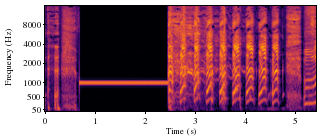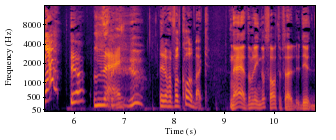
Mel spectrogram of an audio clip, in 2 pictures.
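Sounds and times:
laughter: 0:00.0 - 0:00.4, 0:02.5 - 0:04.8
speech: 0:00.2 - 0:00.7, 0:06.6 - 0:10.8
censor beep: 0:00.7 - 0:02.5.

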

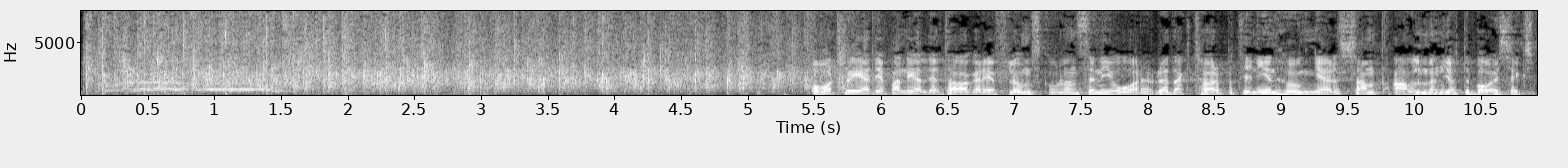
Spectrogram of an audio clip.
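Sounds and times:
audience applause: 0:00.0 - 0:06.0
speech: 0:05.5 - 0:10.9.

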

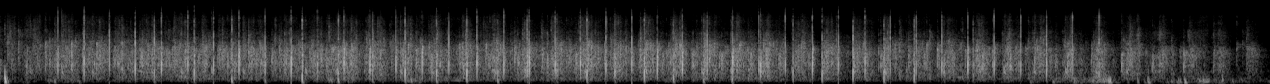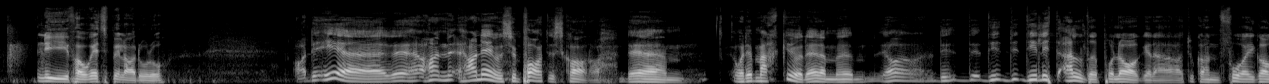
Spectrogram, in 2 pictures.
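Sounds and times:
applause: 0:00.0 - 0:13.4
speech: 0:13.1 - 0:14.4, 0:15.8 - 0:25.3.

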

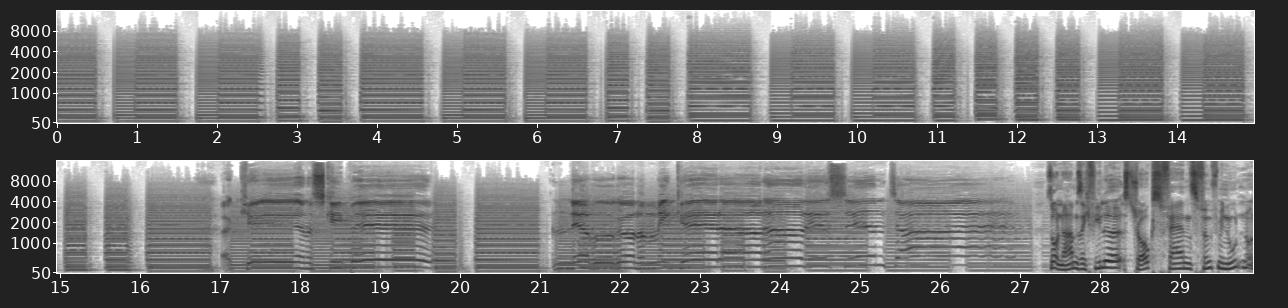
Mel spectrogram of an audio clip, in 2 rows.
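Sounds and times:
heavily distorted indie rock track: 0:00.0 - 0:28.2
speech: 0:27.4 - 0:29.9.

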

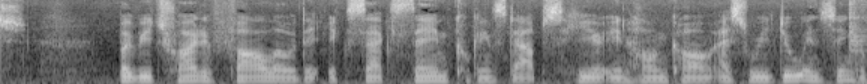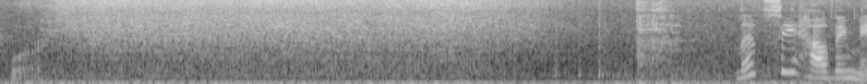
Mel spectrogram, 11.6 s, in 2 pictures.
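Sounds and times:
speech: 0:00.8 - 0:06.3, 0:10.7 - 0:11.5
garlic and pandan leaves frying in oil: 0:05.7 - 0:11.5.

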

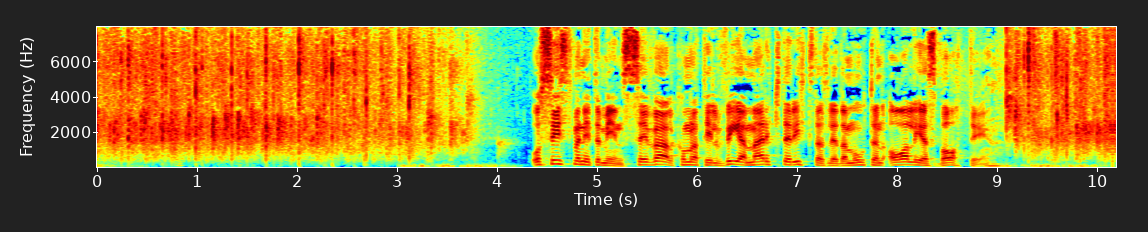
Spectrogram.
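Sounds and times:
crowd applauding: 0:00.0 - 0:04.2, 0:09.1 - 0:10.1
speech: 0:04.4 - 0:09.2.

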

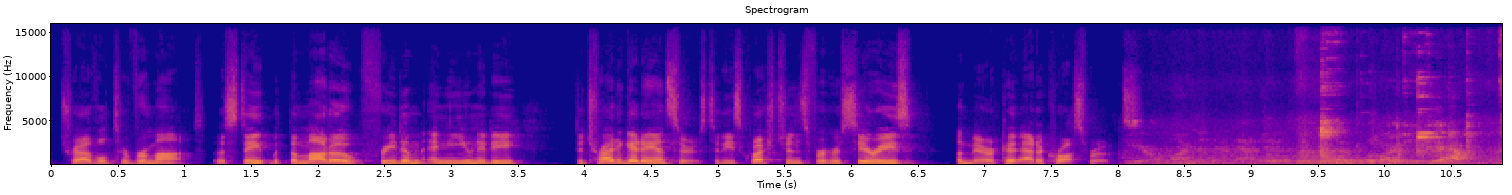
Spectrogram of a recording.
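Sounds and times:
speech: 0:00.2 - 0:08.6
diner customers chattering: 0:08.0 - 0:10.8
dishes and cutlery clattering at a busy diner in Chester, Vermont: 0:09.0 - 0:10.8.

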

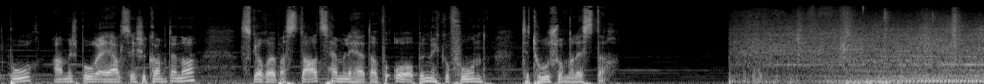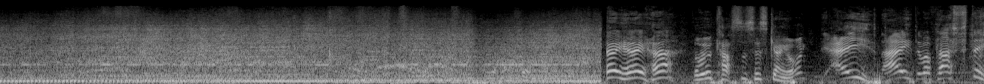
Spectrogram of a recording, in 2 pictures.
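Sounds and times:
speech: 0:00.2 - 0:06.2, 0:16.3 - 0:19.6
ride-on lawn mower tractor engine: 0:07.3 - 0:15.9.

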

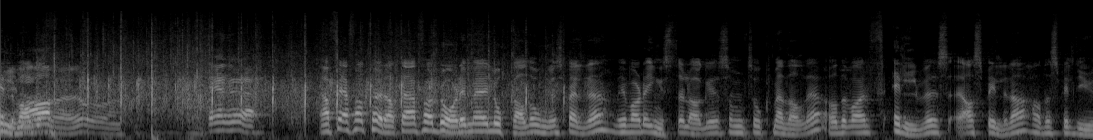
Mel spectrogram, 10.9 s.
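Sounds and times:
speech: 0:00.0 - 0:01.1, 0:02.1 - 0:10.9
audience applause: 0:00.0 - 0:06.0.

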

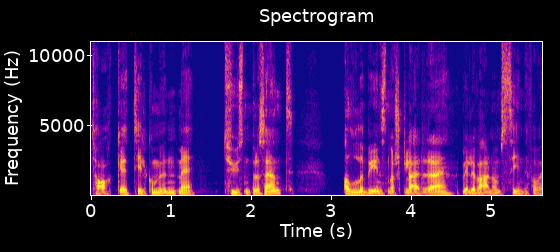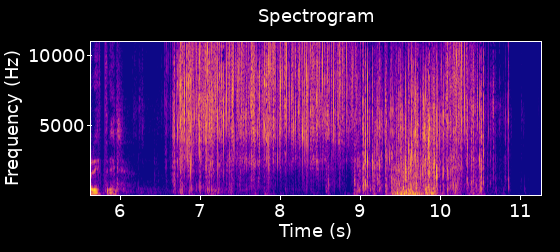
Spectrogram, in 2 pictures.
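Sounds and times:
speech: 0:00.0 - 0:06.1
hands rummaging through a bowl of wrapped candies, crinkling plastic wrappers: 0:06.6 - 0:11.2.

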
